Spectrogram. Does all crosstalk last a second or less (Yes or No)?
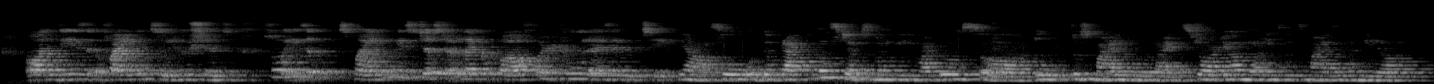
Yes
